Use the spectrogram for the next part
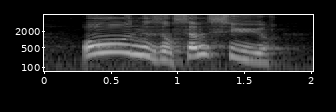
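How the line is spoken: Exclaiming. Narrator (French): s'écria le juge d'instruction

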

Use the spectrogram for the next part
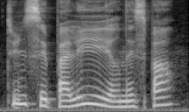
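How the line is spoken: Plain. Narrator (French): me dit-il

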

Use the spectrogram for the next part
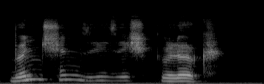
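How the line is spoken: Plain. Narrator (German): sagte

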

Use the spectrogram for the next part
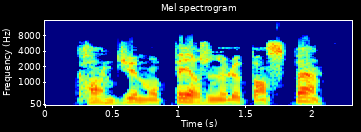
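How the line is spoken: Terrified cry. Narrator (French): s'écria Fleur de Marie avec effroi

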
